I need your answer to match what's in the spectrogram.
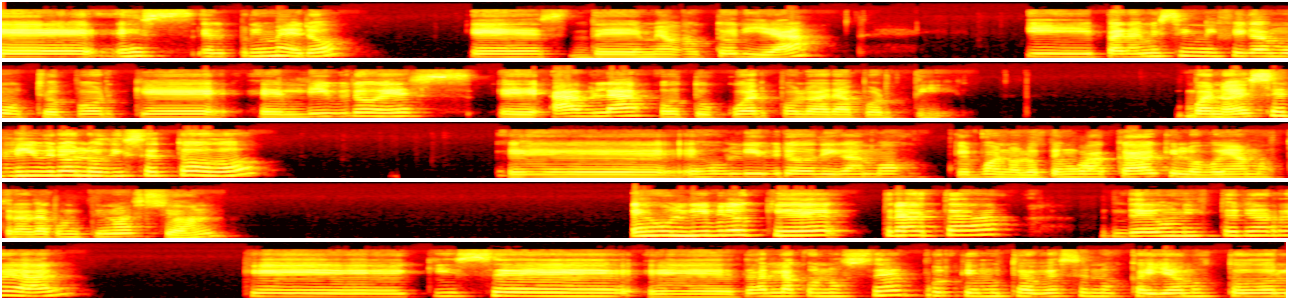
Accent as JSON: {"language": "Spanish", "country": "Chile", "tie": "born or raised there", "said": "soy chilena, continúo acá en mi país natal y espero seguir en mi país natal y también conocer otros lugares"}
